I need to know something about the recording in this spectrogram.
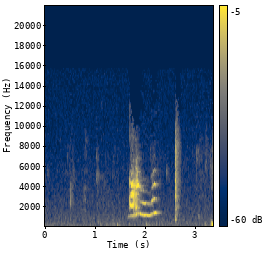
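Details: Mother cat Gamora, with five kittens born April 14th, calls the babysitter indoors on a morning in June 2018: one clear, harmonic meow lasting about half a second, bending slightly downward, with faint soft clicks and taps before and after.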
